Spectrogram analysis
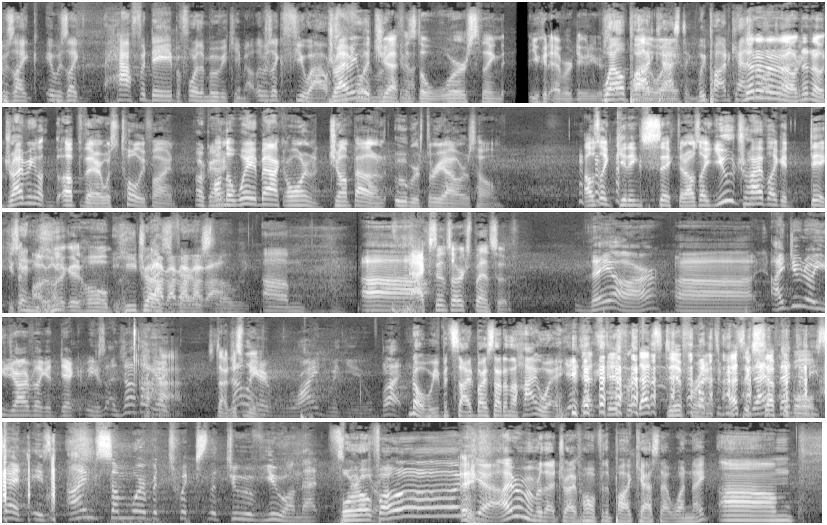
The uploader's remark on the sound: We're recording at 4 Sons Brewing once again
